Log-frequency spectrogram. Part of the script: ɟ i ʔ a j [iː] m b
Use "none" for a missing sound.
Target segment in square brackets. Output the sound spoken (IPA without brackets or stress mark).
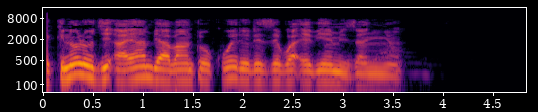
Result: aː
